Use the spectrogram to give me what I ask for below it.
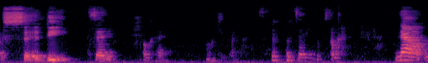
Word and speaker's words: Ceddi: We are at Spot On Lounge in Sacramento, and we have Ceddi. Sorry so much. It's like Cedric. Okay, like Cedric. Like Ceddi.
